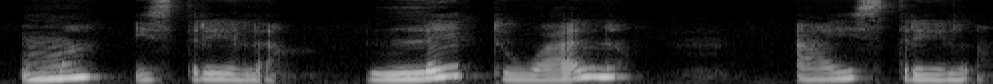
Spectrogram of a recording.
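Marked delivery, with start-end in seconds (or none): 1.8-3.2 slow demo. Shown as a demonstration. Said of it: "professora demonstra pronúncia devagar".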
